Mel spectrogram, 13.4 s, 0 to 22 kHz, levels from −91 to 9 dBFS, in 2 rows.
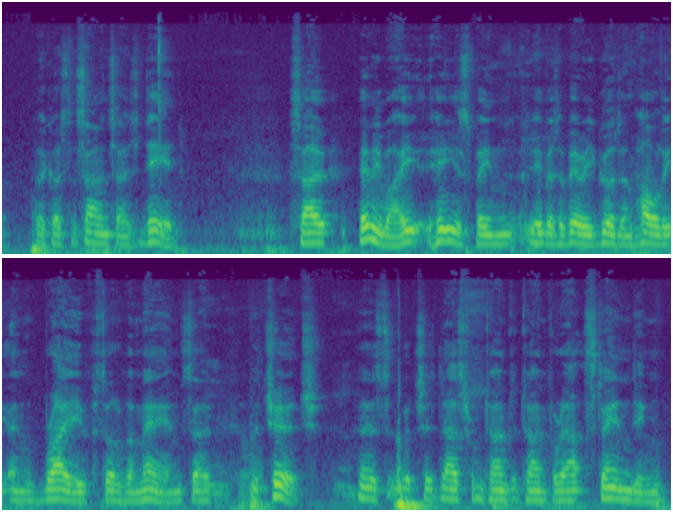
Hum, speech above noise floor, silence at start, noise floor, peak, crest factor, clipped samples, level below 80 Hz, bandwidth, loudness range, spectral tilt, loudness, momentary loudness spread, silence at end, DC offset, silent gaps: none; 25 dB; 0 s; -42 dBFS; -2 dBFS; 16 dB; under 0.1%; -28 dBFS; 18 kHz; 3 LU; -7 dB/octave; -18 LUFS; 10 LU; 0 s; under 0.1%; none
